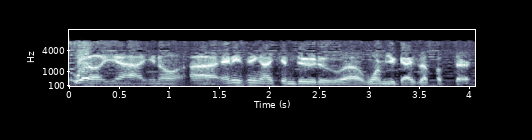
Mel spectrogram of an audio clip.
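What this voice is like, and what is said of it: Usual voice. Nothing is said of it.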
